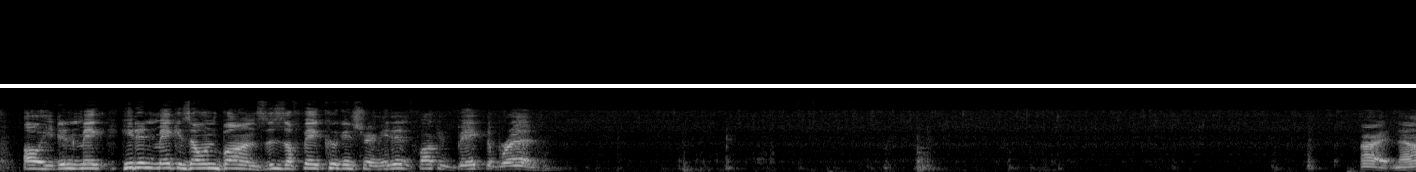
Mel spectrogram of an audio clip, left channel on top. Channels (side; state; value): left; silent; digital silence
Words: Oh, he didn't make his own buns. This is a fake cooking stream. He didn't fucking bake the bread. Alright,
